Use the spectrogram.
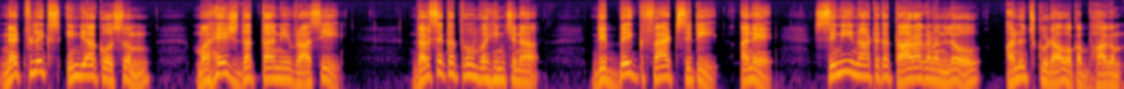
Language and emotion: Telugu, neutral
